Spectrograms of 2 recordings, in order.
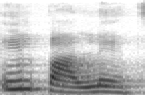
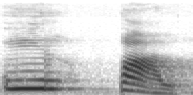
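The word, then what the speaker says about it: ils parlent: We don't pronounce the ent.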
